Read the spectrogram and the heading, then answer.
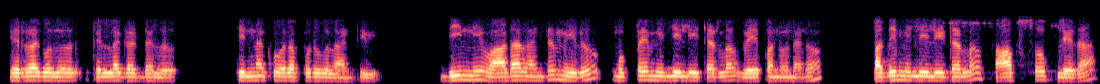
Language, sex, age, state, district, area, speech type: Telugu, male, 18-30, Andhra Pradesh, Kadapa, urban, conversation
